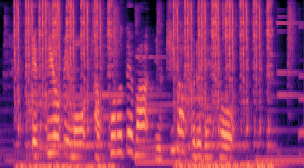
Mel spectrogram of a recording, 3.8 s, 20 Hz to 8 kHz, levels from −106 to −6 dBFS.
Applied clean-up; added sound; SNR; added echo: classical method log-MMSE.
